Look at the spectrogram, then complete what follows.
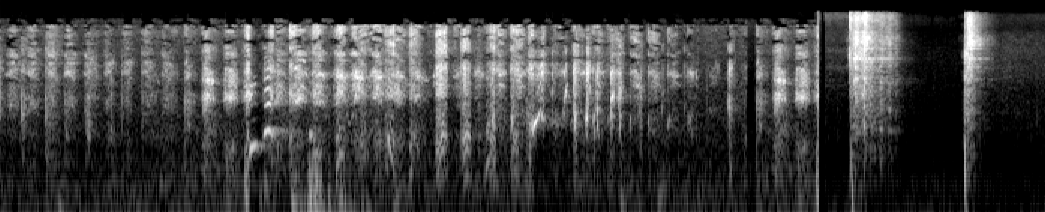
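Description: A person laughing in quick repeated bursts, followed near the end by a few short noisy bursts and a sharp click.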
